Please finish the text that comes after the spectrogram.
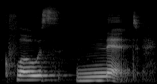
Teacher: Notice the K is silent.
